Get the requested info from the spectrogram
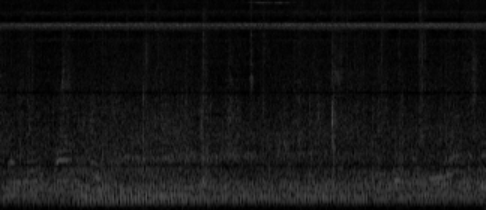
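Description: Outdoor ambience with faint background voices and scattered light taps and rustles, like footsteps on dry leaves and dirt, over a steady high-pitched whine.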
